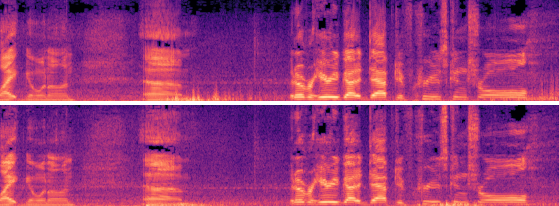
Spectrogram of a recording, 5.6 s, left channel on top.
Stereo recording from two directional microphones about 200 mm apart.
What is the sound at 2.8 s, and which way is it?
Speech, 30° left (ahead or behind).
